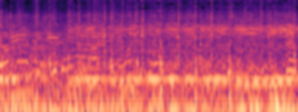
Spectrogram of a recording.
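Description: Background voices talking over one another, with a steady held tone that comes in about a second in and holds for the rest.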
